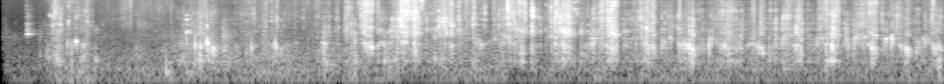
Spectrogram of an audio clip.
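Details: Pet pit bull eating, recorded up close for relaxing ASMR: a steady run of wet, crunchy chewing and smacking bursts roughly every half second, rising in intensity after four seconds, with no other voices or background sounds.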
